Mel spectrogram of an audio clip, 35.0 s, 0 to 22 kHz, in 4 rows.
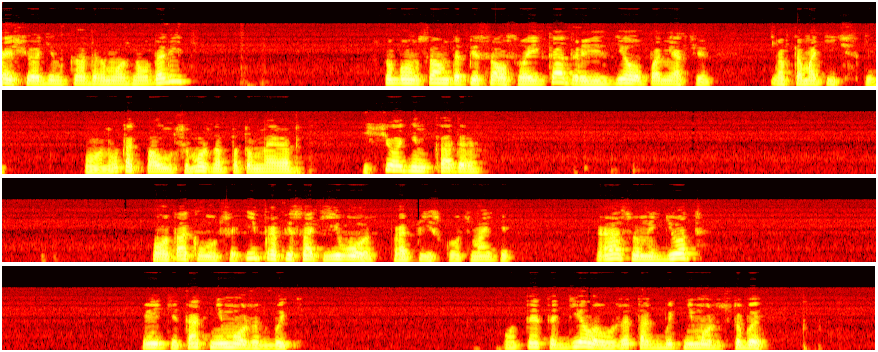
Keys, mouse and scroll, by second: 0.7 Delete, 1.9 click, 2.5 space, 11.7 space, 12.5 click, 13.2 Delete, 14.5-14.9 drag, 15.0 space, 18.1 drag, 19.1 space, 20.2 click, 22.5-32.9 drag, 34.4 KP_1.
